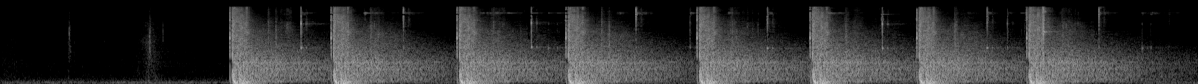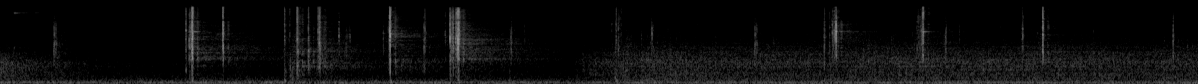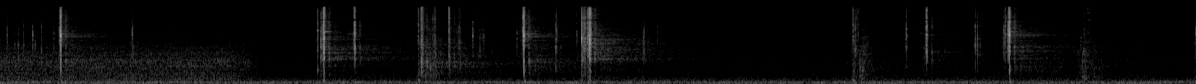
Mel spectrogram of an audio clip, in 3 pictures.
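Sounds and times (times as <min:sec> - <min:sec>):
handgun shots echoing: 0:02.3 - 0:12.4
sharp mechanical clicks: 0:02.3 - 0:12.8, 0:13.8 - 0:17.4, 0:18.0 - 0:25.7.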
